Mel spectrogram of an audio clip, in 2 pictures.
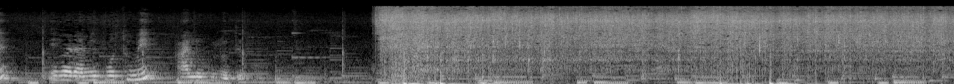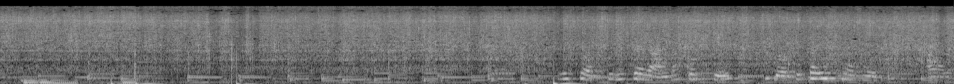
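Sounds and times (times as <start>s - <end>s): potato sticks sizzling in oil: 3.8s - 19.0s.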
